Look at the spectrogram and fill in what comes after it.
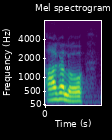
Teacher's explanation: notice we're stressing the a at the beginning there's going to be an accent on that first day aalo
